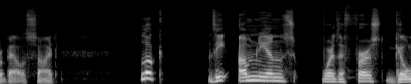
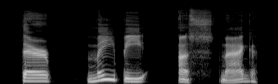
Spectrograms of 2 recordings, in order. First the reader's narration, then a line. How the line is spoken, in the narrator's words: said Adora Bell slowly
